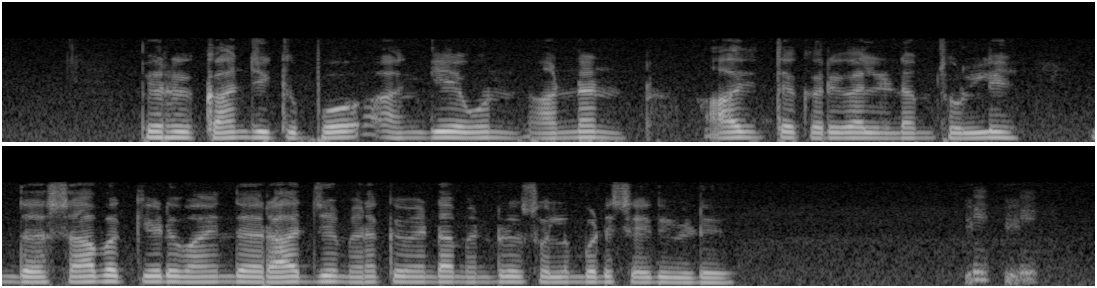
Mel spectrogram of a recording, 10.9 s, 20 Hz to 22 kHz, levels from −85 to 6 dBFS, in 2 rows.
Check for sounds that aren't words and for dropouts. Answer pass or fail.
fail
